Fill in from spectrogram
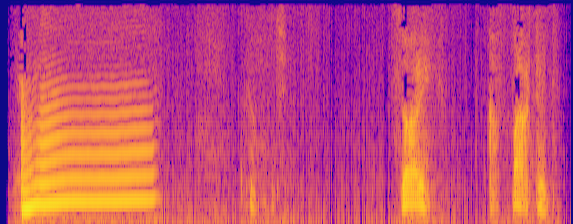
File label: farted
